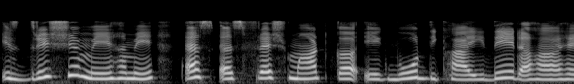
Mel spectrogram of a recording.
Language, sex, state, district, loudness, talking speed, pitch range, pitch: Hindi, female, Jharkhand, Ranchi, -18 LUFS, 155 wpm, 240-300 Hz, 270 Hz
